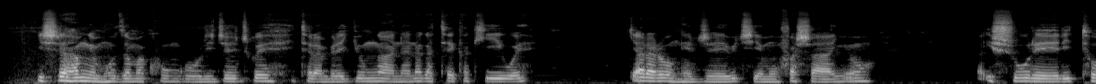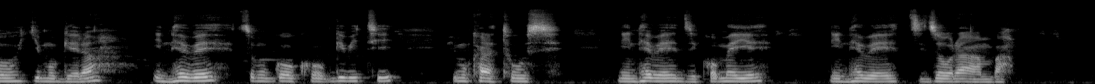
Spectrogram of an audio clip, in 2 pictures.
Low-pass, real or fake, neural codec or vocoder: 14.4 kHz; real; none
